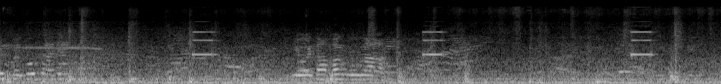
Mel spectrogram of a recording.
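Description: A bus engine rumbles low and steadily.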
